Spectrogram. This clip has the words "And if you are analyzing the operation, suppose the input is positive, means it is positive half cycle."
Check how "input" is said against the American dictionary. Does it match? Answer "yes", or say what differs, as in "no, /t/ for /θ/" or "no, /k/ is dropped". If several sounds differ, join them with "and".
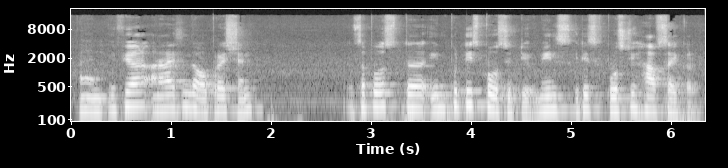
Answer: yes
